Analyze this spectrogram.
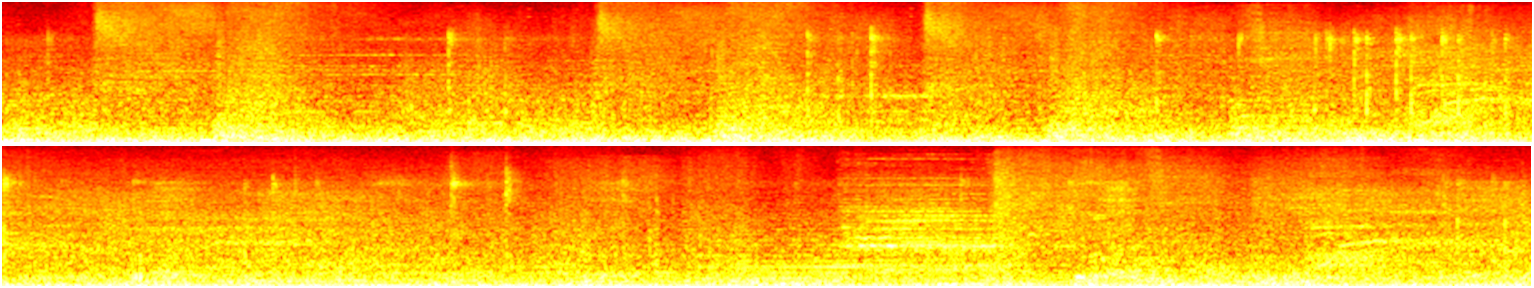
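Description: A sword whooshes through the air in repeated swings.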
